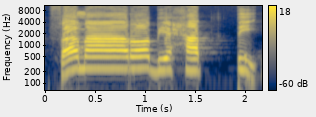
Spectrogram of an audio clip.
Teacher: Langsung aja tanpa hamas, tanpa ada udara yang keluar. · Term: idgham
